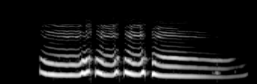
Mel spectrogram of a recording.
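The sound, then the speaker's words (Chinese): A voice imitates crocodile parents crying, letting out a few short wailing sobs that break off and restart, then one long drawn-out moan that slowly falls, loud and alone. “鳄鱼爸爸和鳄鱼妈妈彻底失望了，他们哭了起来。伤心的喊道”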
